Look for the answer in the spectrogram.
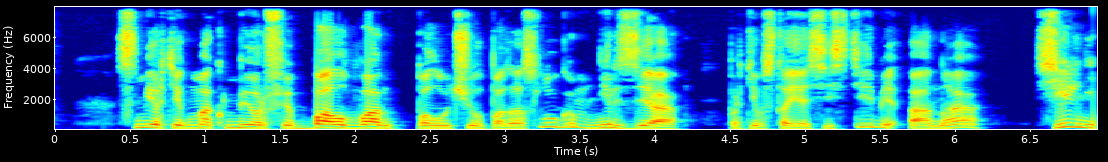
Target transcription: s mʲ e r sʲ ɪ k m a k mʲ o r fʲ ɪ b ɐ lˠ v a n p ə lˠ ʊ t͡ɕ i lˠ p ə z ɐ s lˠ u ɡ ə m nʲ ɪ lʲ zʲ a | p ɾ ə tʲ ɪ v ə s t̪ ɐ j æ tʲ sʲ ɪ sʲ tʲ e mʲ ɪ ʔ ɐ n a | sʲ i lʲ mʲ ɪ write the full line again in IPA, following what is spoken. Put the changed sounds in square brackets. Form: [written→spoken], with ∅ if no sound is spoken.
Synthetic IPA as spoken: s mʲ e r [sʲ→tʲ] ɪ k m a k mʲ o r fʲ ɪ b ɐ lˠ v a n p ə lˠ ʊ t͡ɕ i lˠ p ə z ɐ s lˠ u ɡ ə m nʲ ɪ lʲ zʲ a | p ɾ ə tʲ ɪ v ə s t̪ ɐ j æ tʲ sʲ ɪ sʲ tʲ e mʲ ɪ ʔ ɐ n a | sʲ i lʲ [mʲ→nʲ] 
